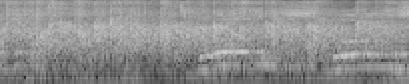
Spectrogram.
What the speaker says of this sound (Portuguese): vamos aplaudir Deus pela vida de vocês aí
